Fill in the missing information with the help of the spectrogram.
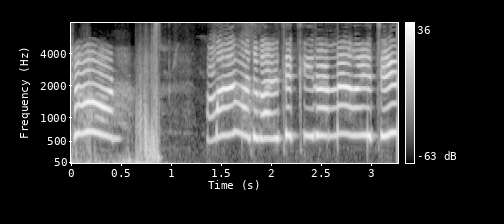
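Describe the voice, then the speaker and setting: A woman's voice: level tone, moderate pace, pushed and bright, slight background noise, heavily acted. Woman doing a whiny little boy. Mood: pleading. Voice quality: high childish pleading voice. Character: whiny little boy, small younger brother.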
